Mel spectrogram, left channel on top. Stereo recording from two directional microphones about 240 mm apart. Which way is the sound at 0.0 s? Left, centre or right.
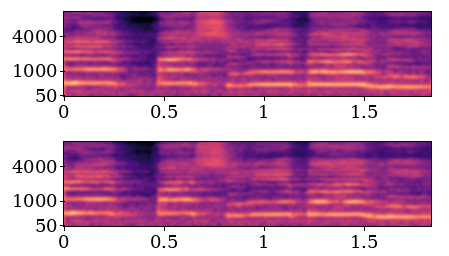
Centre.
